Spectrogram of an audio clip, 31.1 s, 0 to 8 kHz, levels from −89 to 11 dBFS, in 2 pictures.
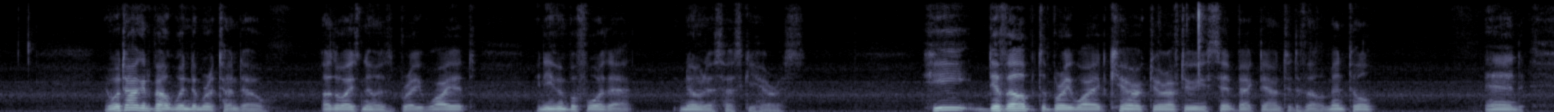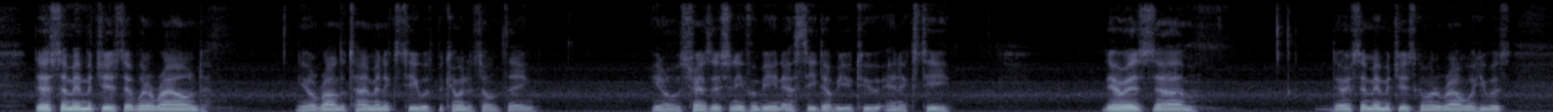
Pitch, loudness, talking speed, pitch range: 110 Hz, -31 LUFS, 145 wpm, 100-115 Hz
